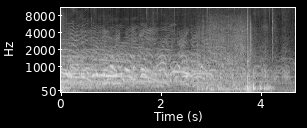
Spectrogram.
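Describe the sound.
An angry crowd gathered outside, many overlapping voices clamoring and shouting at once, a dense steady roar that thins slightly toward the end, with a brief thump partway through.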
